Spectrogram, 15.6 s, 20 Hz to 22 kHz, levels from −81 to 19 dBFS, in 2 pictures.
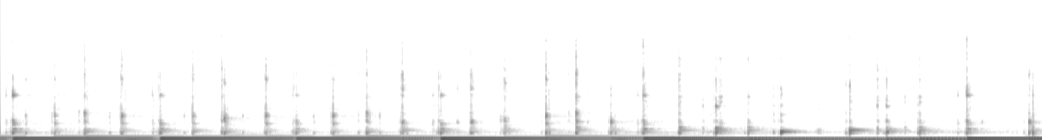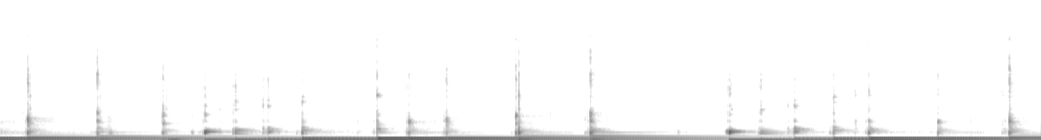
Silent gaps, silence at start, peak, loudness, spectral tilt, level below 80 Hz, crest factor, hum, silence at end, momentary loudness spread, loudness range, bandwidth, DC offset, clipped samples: none; 0 s; -14 dBFS; -31 LUFS; -7.5 dB/octave; -32 dBFS; 14 dB; none; 0 s; 10 LU; 5 LU; 7.6 kHz; under 0.1%; under 0.1%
